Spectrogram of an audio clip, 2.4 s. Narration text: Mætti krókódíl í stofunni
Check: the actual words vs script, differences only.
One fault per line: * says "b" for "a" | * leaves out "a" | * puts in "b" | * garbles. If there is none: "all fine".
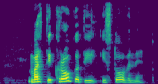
all fine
